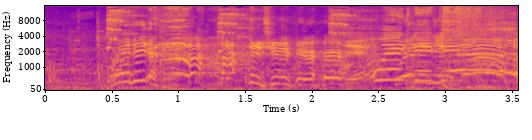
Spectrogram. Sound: laughs

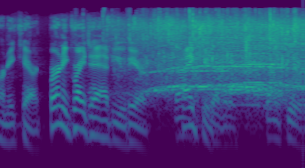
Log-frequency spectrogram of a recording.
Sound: audience cheering

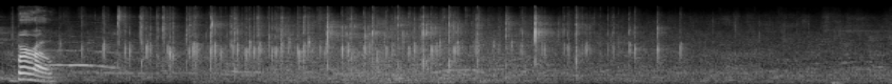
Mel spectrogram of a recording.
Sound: applause

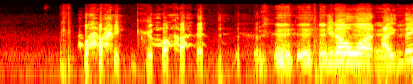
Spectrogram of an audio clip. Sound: laughter

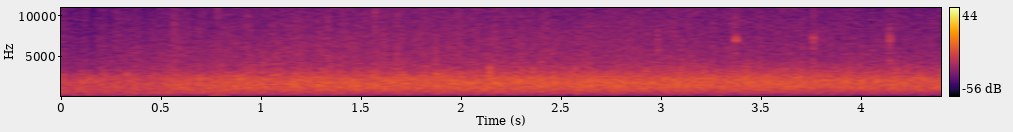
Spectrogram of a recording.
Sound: audience applauding

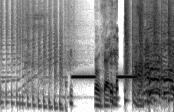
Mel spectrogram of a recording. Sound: beep; laughter

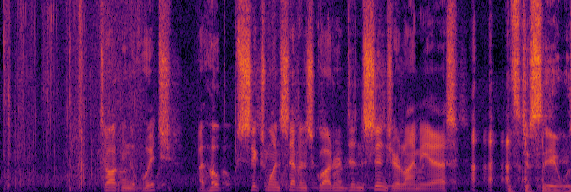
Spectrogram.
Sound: chuckle

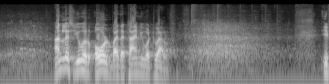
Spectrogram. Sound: laughter

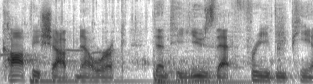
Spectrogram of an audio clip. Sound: coffee pouring

